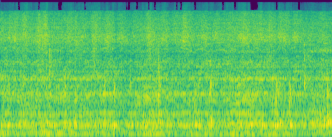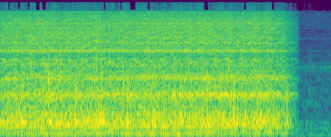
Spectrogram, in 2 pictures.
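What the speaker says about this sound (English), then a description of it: "Now I want to beat this until it's pale." An electric mixer beats unsalted butter and granulated sugar for chocolate shortbread, giving a steady whirring hiss at close range that cuts off abruptly near the end.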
